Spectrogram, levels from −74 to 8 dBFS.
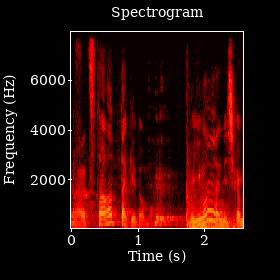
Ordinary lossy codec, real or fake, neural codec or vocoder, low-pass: none; real; none; none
